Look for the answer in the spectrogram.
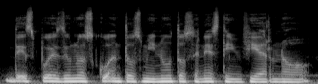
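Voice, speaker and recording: A man narrating a horror story in a slow, somber storytelling manner. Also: medium pitch, level tone, gravelly, dark tone, a little hiss or hum.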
